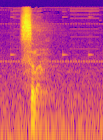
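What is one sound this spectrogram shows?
A young man speaks quietly.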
